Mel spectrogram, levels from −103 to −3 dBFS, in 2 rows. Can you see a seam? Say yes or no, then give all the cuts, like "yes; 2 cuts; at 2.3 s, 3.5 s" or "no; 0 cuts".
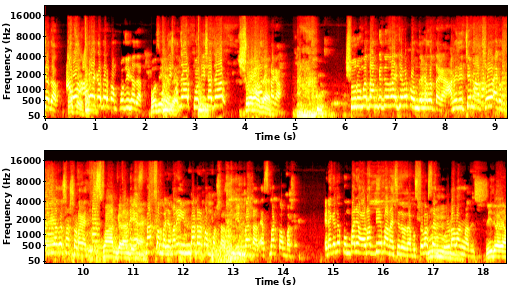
yes; 2 cuts; at 5.0 s, 10.3 s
